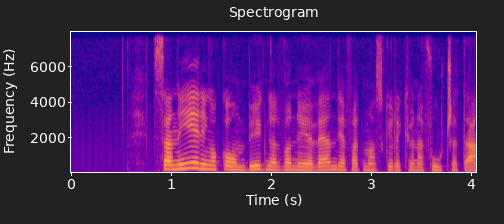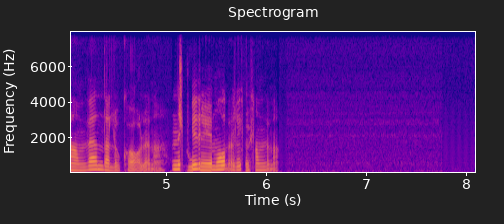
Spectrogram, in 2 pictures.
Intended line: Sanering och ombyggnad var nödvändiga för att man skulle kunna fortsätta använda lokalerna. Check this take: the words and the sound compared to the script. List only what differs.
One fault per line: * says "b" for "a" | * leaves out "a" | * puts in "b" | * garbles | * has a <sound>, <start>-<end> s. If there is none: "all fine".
* garbles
